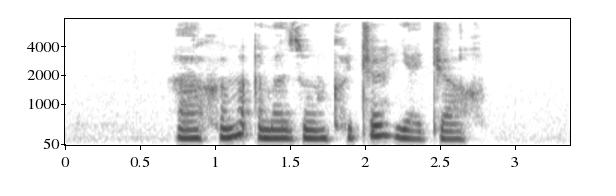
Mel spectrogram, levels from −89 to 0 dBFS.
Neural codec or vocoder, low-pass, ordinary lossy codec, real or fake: none; 7.2 kHz; MP3, 64 kbps; real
